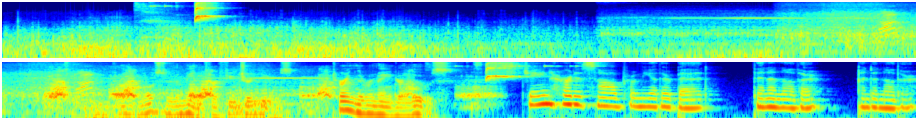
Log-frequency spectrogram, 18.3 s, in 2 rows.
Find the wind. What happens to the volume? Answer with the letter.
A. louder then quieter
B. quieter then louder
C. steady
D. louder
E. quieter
B.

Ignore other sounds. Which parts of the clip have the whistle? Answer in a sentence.
You can hear the whistle from 1.4 to 2.1 s and from 13.4 to 15.1 s.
